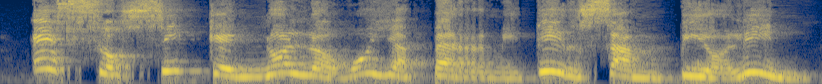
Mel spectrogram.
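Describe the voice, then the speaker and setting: In a put-on character voice, a woman bellows in a gruff, high pitch at a very slow pace, her pitch swinging very widely. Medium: read story. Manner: roaring, gruff.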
